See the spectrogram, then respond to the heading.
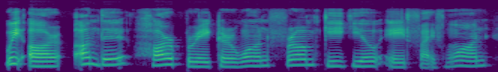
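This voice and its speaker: A woman casually chatting on a livestream as she reads fan fiction, halting and repeating herself with little giggles. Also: mid-range voice, dark tone, clear, resonant tone. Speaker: streamer reading fan fiction aloud. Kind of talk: casual livestream chat and read-aloud. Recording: muffled, roomy home recording with music.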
